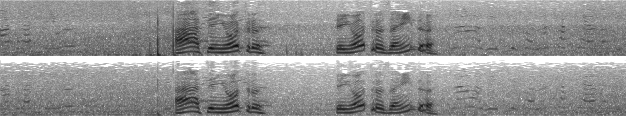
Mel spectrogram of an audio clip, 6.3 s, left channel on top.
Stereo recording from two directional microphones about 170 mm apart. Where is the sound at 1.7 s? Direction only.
30° right (ahead or behind).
